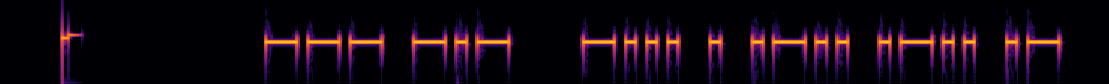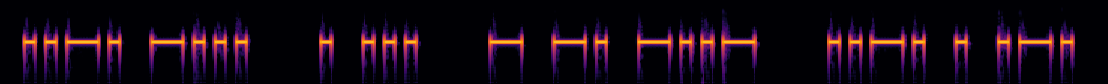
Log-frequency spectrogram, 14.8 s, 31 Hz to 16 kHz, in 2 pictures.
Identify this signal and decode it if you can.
Morse code, heard as a keyed tone, about 17 wpm, 700 Hz. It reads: OK BELLA FB ES TNX FER
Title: K1USN SST QSO Practice 17wpm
